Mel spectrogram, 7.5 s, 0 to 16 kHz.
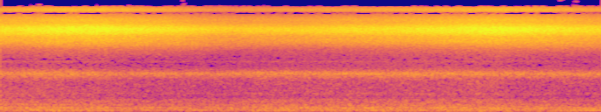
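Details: Massed cicada chorus from Rockville, Maryland, USA, June 2021 summer: a continuous sizzling high drone that pulses in slow waves, peaking early, fading around the middle, and surging again near the end.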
